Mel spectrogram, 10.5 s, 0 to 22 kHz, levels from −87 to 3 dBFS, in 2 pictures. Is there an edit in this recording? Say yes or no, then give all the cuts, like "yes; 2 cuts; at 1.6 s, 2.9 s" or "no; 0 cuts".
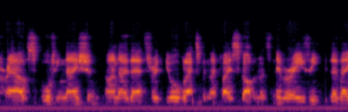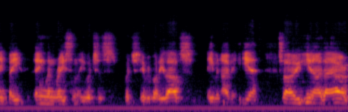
yes; 3 cuts; at 4.8 s, 8.1 s, 9.4 s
